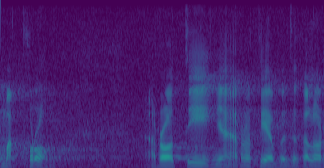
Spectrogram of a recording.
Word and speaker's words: Macron: Nggak sekarang ini yang lagi rame Eropa ya, dimana ada Macron, bacanya Macron ya Pak ya, dia bilang Macron atau Macron, orang sana bilang Macron.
